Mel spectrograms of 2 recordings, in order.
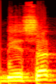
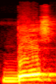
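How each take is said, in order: First: A full vowel is sounded between s and t. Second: The s and t are joined without a vowel. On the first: The speaker calls it wrong. "इसे बेसट नहीं पढ़ना है" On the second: The speaker calls it right. "बेस्ट ही पढ़ना है"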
